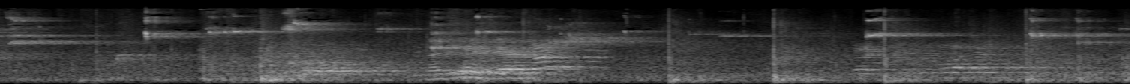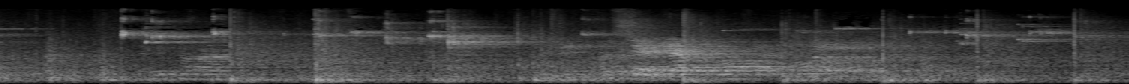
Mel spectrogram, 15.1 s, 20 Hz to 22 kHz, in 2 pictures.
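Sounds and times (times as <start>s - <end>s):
sneakers squeaking: 0.0s - 15.0s
players calling out: 1.0s - 14.6s
loud shout: 3.2s - 4.1s
basketball dribbling: 3.2s - 11.3s, 12.1s - 15.0s.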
